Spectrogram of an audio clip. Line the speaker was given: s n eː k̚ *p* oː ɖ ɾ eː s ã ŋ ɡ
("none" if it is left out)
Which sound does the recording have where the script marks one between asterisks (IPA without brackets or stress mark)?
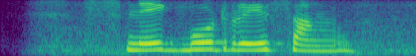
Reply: b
